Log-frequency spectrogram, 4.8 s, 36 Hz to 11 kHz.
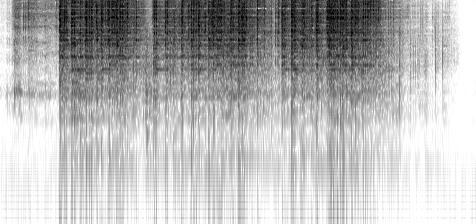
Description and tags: glass tinkling 211106-120037 pitch
For our 2021 version of Christmas Carol we created an effect of a candle that glows ever brighter until it explodes with the tinkling of glass shards on the stage to accompany the ghost of Christmas Past. To get the tinkling effect we dismantled an old crystal chandelier and then I poured them out of a cup onto a piece of glass. During the show this was combined with a flashbulb explosion and lighting effects.
chandelier, tinkling, crystal, dropping, flashbulb, glass, shards, past, xmas, christmas, carol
